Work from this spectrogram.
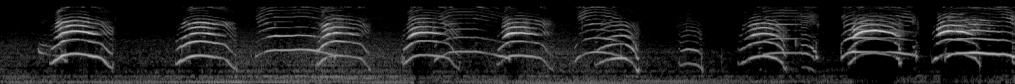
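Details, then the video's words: Kitten calling for its mother after losing her: loud, arched, whining meows that rise then fall, about fourteen spread unevenly across ten seconds, with some overlapping cries and a faint low hum indoors. "The sonud of a kitten losing its mother(Suara anak kucing memanggil induknya)"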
